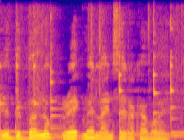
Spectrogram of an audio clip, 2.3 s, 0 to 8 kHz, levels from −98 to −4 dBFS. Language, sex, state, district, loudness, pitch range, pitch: Hindi, male, Arunachal Pradesh, Longding, -15 LUFS, 145-165 Hz, 155 Hz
